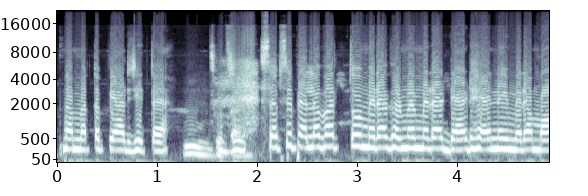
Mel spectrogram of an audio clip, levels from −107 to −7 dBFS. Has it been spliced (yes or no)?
yes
